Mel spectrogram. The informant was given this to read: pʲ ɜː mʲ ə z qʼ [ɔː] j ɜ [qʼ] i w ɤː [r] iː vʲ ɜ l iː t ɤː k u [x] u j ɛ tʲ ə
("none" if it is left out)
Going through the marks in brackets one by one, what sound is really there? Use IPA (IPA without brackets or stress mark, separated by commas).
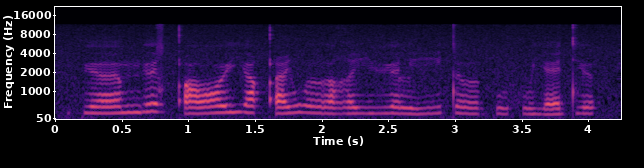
ɔː, qʼ, ʁ, x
